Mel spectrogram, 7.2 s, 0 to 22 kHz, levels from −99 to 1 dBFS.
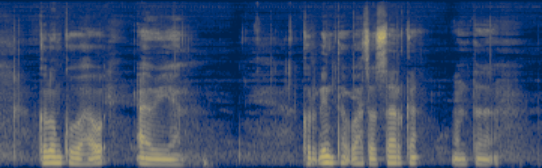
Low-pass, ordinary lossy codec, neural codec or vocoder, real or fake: none; none; none; real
